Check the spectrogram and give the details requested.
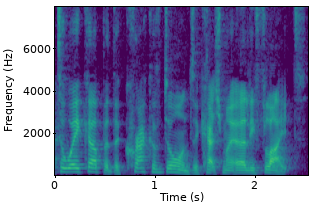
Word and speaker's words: crack of dawn: dawn in natural speech when we say crack of dawn quickly and informly the of sound can often become subtle or even omitted altogether in other words the of is replaced with the schwar sound uh this can make the phrase sound more like crack a dawn instead of crack of dawn examples include I had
